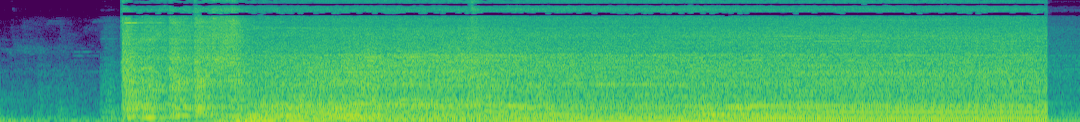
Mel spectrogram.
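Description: Car engine starting about a second in, flaring briefly, then settling into a steady idle that cuts off suddenly near the end.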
